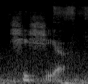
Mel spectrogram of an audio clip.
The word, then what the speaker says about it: Chishia: Chishia. Like Cheshire.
